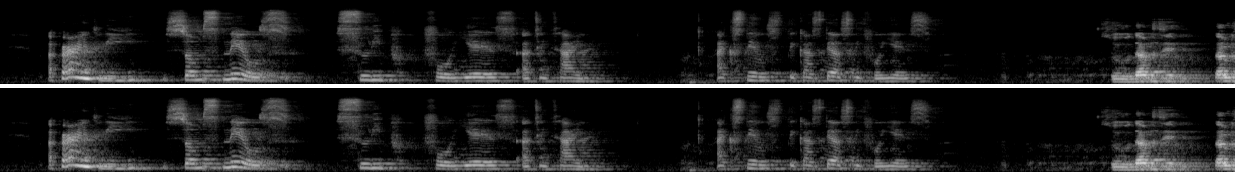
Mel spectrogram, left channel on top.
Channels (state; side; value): identical; both; correlation 1.00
